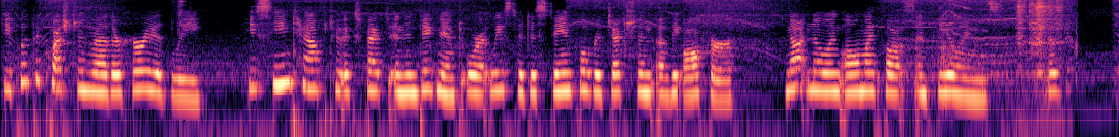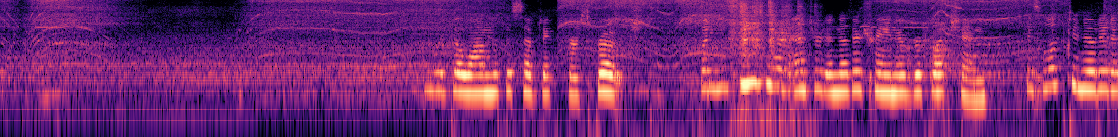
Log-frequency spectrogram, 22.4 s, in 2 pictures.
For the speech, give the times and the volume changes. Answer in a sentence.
You can hear the speech from 0.0 to 10.8 s, at a steady volume; and from 15.3 to 22.3 s, getting quieter.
